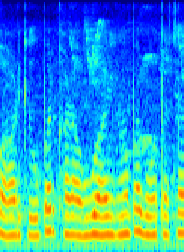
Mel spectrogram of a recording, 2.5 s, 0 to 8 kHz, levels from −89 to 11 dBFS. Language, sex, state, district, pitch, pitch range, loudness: Hindi, female, Bihar, Gaya, 215 Hz, 215-230 Hz, -15 LUFS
